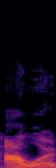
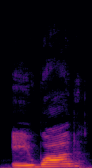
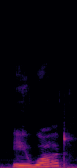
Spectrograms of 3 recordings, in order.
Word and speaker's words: Awad: So, I am about to start reading Bunny by Mona Award. I think that's how you say it. Awad. Awad.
